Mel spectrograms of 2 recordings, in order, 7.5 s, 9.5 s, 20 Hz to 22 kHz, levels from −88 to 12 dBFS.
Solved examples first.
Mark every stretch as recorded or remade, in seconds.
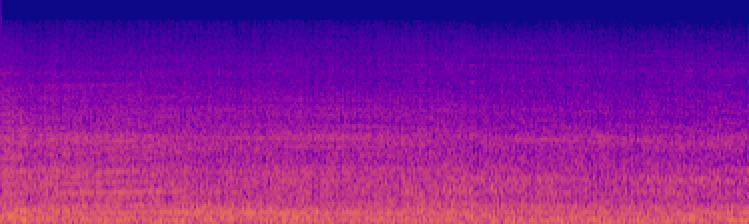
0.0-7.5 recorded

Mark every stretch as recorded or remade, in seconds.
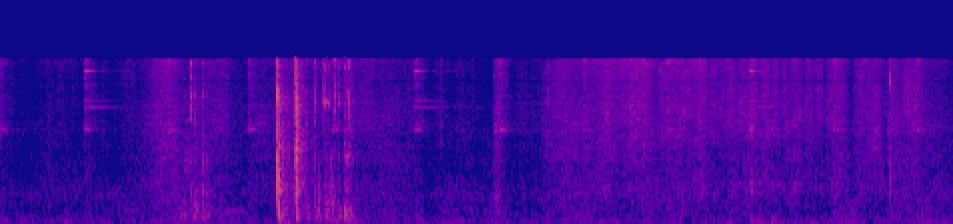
0.0-9.5 recorded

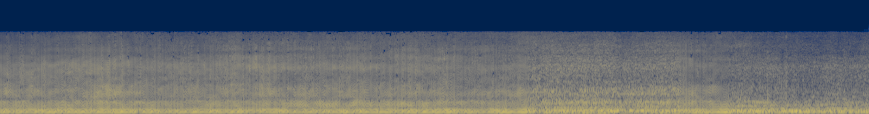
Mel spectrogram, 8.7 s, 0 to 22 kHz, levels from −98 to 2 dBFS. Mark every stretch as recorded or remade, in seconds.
0.0-5.3 remade; 5.3-6.8 recorded; 6.8-7.3 remade; 7.3-8.7 recorded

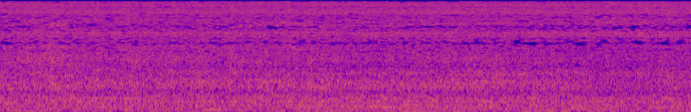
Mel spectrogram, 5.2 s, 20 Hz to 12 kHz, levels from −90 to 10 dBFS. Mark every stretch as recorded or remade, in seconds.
0.0-2.8 remade; 2.8-3.6 recorded; 3.6-5.2 remade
